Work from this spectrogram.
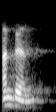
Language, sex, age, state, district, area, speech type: Bodo, female, 60+, Assam, Chirang, rural, conversation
